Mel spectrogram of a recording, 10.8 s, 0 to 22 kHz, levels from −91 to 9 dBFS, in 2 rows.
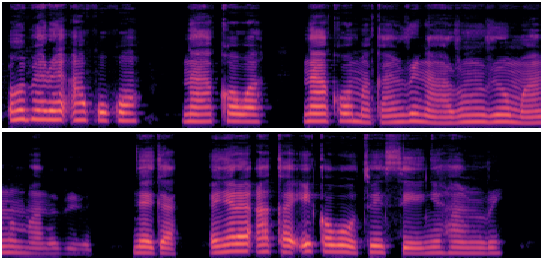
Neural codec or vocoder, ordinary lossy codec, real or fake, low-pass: none; none; real; none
